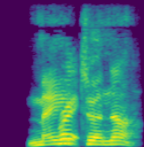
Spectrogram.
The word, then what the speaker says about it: maintenant: He says, the word for now in French has three syllables. Maintenant.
